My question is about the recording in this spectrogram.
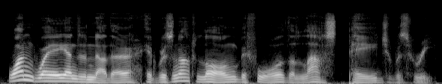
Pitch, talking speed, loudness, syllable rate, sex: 115 Hz, 190 wpm, -17 LUFS, 4.8 syllables/s, male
